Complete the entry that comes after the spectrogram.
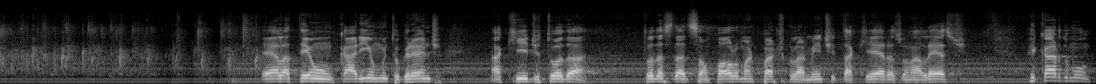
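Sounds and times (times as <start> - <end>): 
audience applause: 0.0 - 2.8
speech: 2.6 - 9.7, 10.3 - 10.9.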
